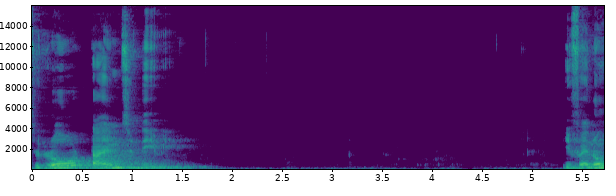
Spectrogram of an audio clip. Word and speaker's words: rho: The ratio of dQ by dV we represent as rho, so it's pronounced as rho, RHO.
